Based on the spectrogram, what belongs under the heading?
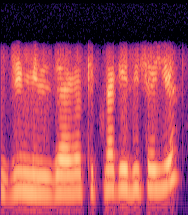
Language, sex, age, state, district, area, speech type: Urdu, female, 18-30, Delhi, North West Delhi, urban, conversation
